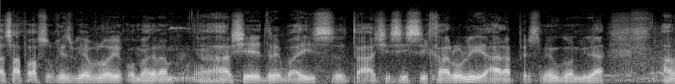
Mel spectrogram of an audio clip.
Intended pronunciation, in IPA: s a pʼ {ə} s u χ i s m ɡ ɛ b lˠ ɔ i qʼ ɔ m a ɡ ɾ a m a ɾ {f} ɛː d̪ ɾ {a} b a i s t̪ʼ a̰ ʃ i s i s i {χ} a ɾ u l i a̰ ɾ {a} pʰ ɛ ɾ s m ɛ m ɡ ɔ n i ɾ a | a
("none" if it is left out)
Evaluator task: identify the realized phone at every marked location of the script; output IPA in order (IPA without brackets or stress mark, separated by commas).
a, ʃ, ɛ, χ, a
